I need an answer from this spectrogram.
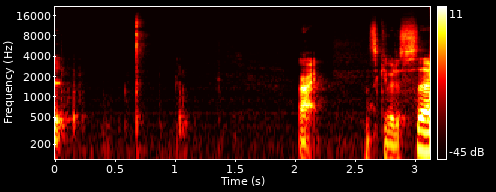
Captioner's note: plastic clicking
